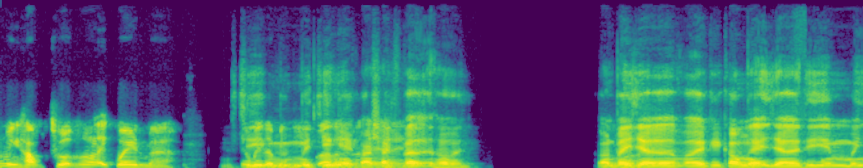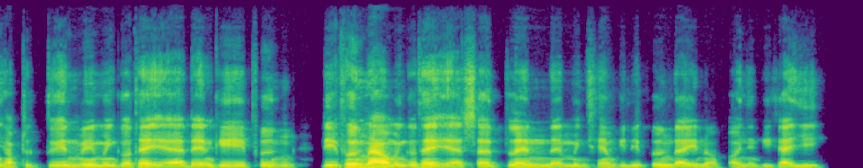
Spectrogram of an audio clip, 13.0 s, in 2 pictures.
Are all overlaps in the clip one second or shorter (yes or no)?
no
